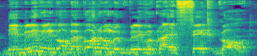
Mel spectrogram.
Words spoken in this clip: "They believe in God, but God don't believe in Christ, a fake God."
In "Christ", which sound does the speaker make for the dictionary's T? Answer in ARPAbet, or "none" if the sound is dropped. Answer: none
